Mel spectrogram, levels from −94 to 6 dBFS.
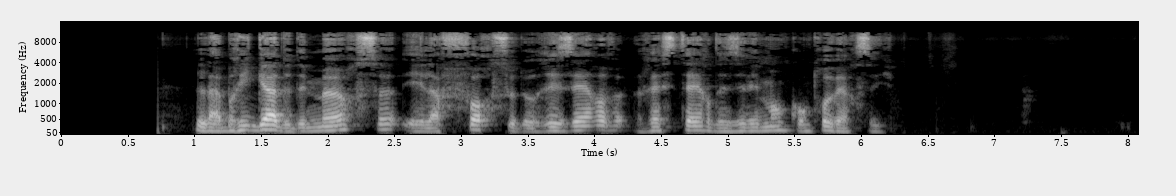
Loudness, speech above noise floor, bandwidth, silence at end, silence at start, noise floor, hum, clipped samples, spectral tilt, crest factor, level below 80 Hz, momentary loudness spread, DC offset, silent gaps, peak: -20 LUFS; 58 dB; 11.5 kHz; 1.95 s; 1.05 s; -80 dBFS; none; under 0.1%; -3 dB/octave; 24 dB; -62 dBFS; 14 LU; under 0.1%; none; 0 dBFS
